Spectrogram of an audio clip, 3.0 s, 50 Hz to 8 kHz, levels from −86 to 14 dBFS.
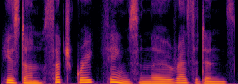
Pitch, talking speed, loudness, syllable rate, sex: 180 Hz, 180 wpm, -17 LUFS, 3.8 syllables/s, female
